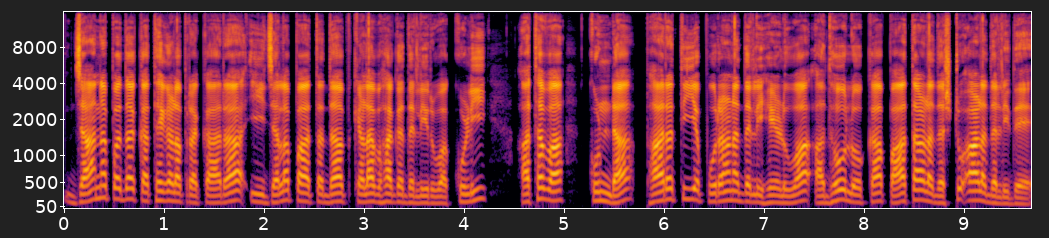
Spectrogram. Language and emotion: Kannada, neutral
